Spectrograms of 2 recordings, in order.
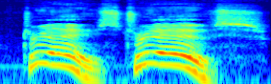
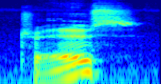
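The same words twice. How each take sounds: First: Very high, loud cry; calling for truce. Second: Tentative TRUCE with a rising tune; inquiring. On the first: Stranger under attack begging Taran to stop, crying out. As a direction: cry out for mercy at the top of the voice. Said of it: "crawled the stranger". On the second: Stranger venturing from behind the tree, asking tentatively. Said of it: "he inquired again". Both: A narrator's reading.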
